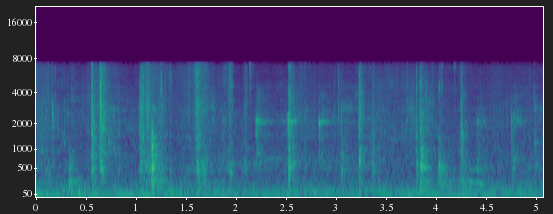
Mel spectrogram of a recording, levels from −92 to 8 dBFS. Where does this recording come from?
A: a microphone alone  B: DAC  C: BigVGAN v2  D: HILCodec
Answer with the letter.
B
